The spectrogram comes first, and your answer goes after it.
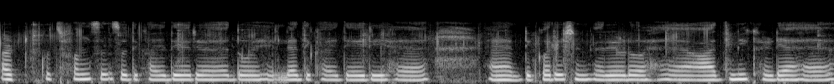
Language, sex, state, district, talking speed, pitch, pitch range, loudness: Rajasthani, female, Rajasthan, Churu, 100 wpm, 215 Hz, 210-225 Hz, -13 LUFS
